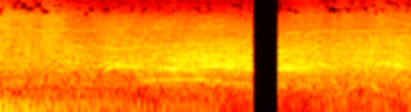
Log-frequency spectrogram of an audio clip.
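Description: Ballpark crowd noise: a steady roar of many voices, broken by a split-second cut to silence in the third second.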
